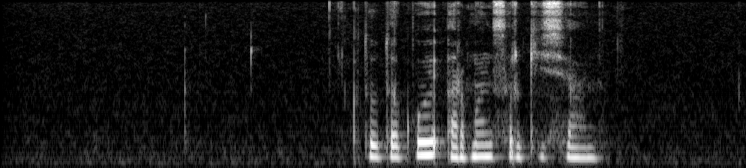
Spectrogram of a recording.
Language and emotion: Russian, neutral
